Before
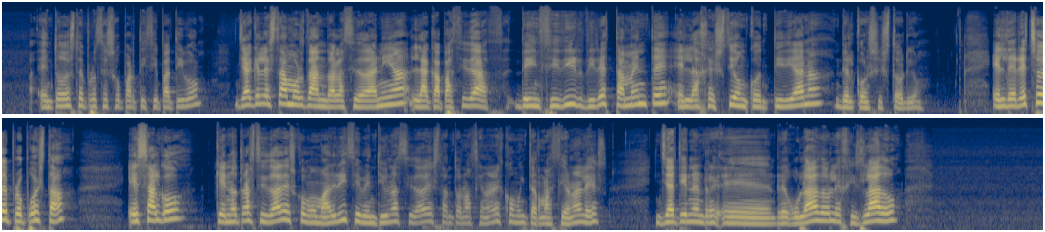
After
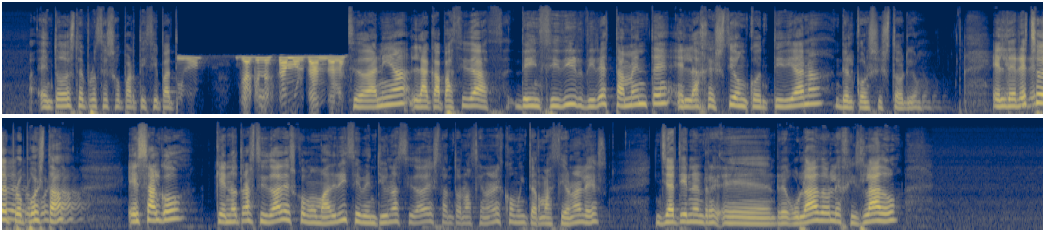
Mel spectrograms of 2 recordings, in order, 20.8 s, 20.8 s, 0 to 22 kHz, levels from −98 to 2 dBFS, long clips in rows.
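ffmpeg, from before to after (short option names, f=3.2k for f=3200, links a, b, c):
-filter_complex "[0:a]asettb=1/sr,asplit=3[a][b][c];[a]atrim=end=1.754[d];[b]atrim=start=1.75:end=3.47,asetpts=PTS-STARTPTS,afade=t=in:d=0.004:c=qsin,afade=t=out:st=1.716:d=0.004:c=qsin,lowpass=f=3.1k:t=q:w=0.5098,lowpass=f=3.1k:t=q:w=0.6013,lowpass=f=3.1k:t=q:w=0.9,lowpass=f=3.1k:t=q:w=2.563,afreqshift=-3600[e];[c]atrim=start=3.466[f];[d][e]acrossfade=d=0.004:c1=hsin:c2=qsin[g];[g][f]acrossfade=d=0.004:c1=qsin:c2=hsin,asettb=1/sr,asplit=3[h][i][j];[h]atrim=end=9.104[k];[i]atrim=start=9.1:end=11.72,asetpts=PTS-STARTPTS,afade=t=in:d=0.004:c=qsin,afade=t=out:st=2.616:d=0.004:c=qsin,asplit=2[l][m];[m]adelay=101,lowpass=f=2.4k:p=1,volume=-11dB,asplit=2[n][o];[o]adelay=101,lowpass=f=2.4k:p=1,volume=0.29,asplit=2[p][q];[q]adelay=101,lowpass=f=2.4k:p=1,volume=0.29[r];[l][n][p][r]amix=inputs=4:normalize=0,atrim=end_sample=115542[s];[j]atrim=start=11.716[t];[k][s]acrossfade=d=0.004:c1=hsin:c2=qsin[u];[u][t]acrossfade=d=0.004:c1=qsin:c2=hsin"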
